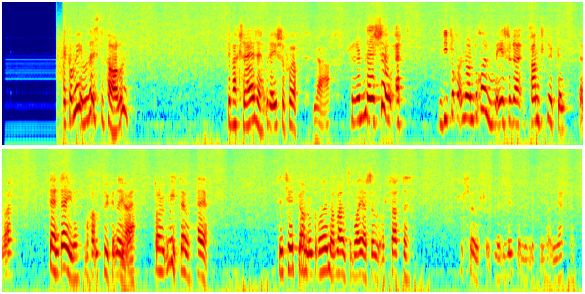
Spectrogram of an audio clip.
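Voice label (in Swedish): Lunds stad Skåne, dialekter; Folkminnen; Svenska sagor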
